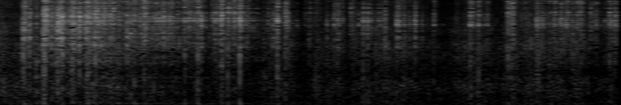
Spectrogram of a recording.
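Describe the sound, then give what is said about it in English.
Small stones rattle and hiss as gravel is poured into a vessel already holding rocks and shaken around, a dense, bright clatter of many tiny clicks that swells and thins unevenly over a few seconds, with no talking. “And the gravel kind of falls down, and we're not going to do the whole thing.”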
